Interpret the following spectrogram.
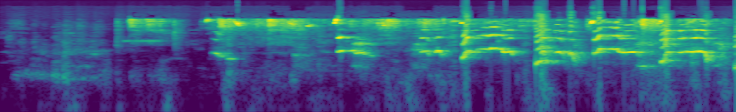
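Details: Several Cane Corso dogs at a breeder near Nashville, Tennessee, crying together: overlapping piercing yelps and whines that build into a dense, continuous chorus of squealing calls, with a faint voice early on.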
